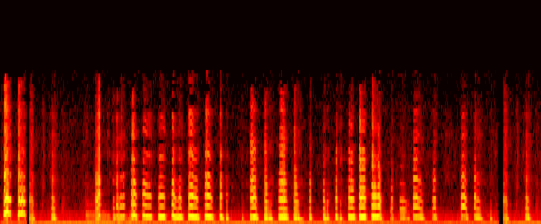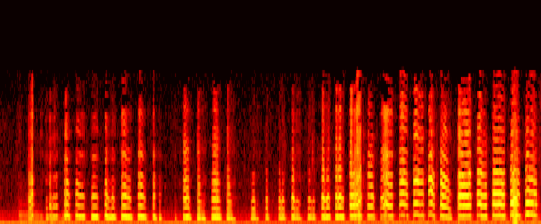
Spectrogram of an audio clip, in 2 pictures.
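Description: Rapid runs of short, high chirping animal calls, about five a second, going on for several seconds at a time with brief pauses, over a faint steady low hum.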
